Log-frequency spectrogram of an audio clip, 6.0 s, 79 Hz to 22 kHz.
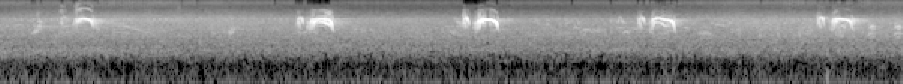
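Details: Barn Swallow giving sharp, high two-part alarm notes about every second, over steady hiss; on 20 June by the Vistula near Przegalina and Błotnik close to Gdańsk, it flew about calling in alarm for no clear reason, briefly startling black-headed gulls.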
